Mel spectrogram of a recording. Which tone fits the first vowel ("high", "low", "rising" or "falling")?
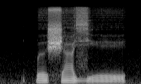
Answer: low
